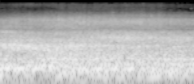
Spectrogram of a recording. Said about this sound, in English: I should consider that. I should consider whether that's just some mad truck driver repeatedly driving down the street and back.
